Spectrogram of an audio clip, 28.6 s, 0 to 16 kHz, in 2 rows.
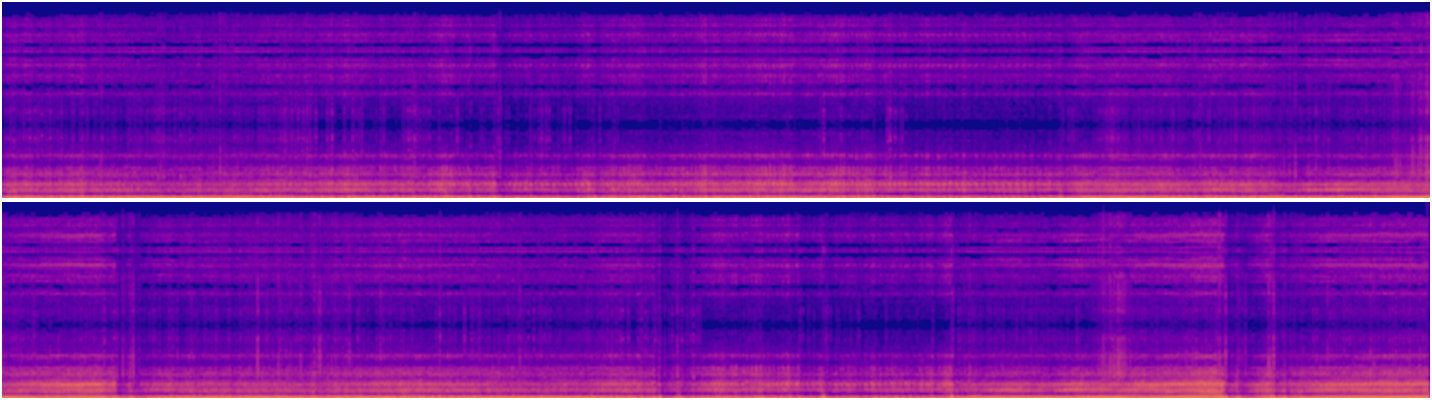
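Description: Kawasaki Ninja 250 motorcycle engine running under way, with wind rumble on the microphone. Its pitch falls as the bike slows early on and again a little after halfway. It climbs as the bike accelerates through the gears about halfway through and again near the end, dropping back at each shift.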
